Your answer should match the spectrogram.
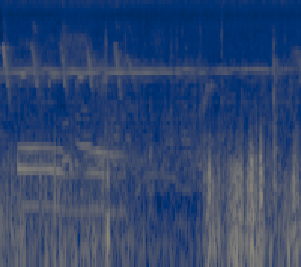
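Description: Birds chirping in short, repeated falling calls over a steady, thin high tone. A low, held hum-like voice sounds in the first half, and there are a few knocks near the end.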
